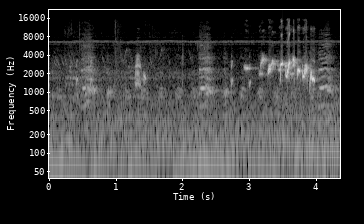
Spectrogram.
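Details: Red-whiskered bulbul in competition singing: soft scattered chirps over a steady background hum, then a louder quick warbled phrase of rising and falling mid-pitched notes near the end.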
